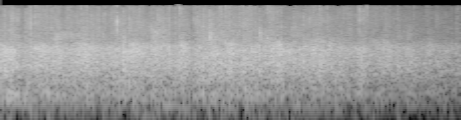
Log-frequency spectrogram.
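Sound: audience applause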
